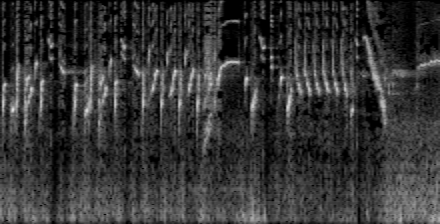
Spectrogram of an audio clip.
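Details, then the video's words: European goldfinch courtship song readying the female for breeding, a dense stream of quick twittered chirps, short trills and thin high whistles, ending with a descending slur and a drawn-out note. "تغريد الحسون نذاءات التزاوج لتجهيز أنثى الحسون"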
